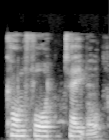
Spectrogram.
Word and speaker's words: comfortable: you realize this you realize that there's no table in it and there's no Comm so we don't have com com for table so that would be um quite a mouthful wouldn't it so we have comfortable actually the words in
